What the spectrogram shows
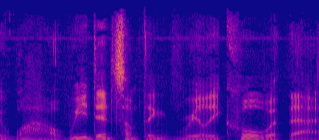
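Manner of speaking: ordinary talk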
